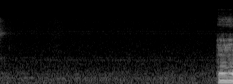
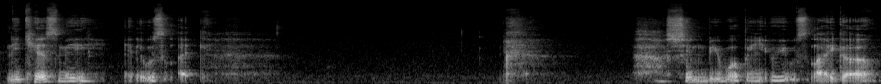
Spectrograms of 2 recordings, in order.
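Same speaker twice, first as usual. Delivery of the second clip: real crying, higher and strained through the words; fighting back tears while telling it; tearful; 5 semitones higher than usual. Real, not acted. Voice strained after breaking down.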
